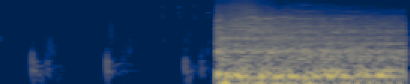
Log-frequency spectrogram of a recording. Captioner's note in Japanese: 効果音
